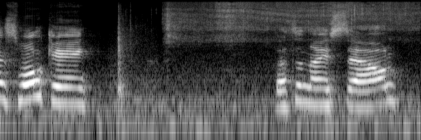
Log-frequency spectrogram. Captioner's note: meat sizzles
